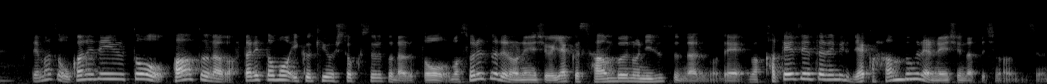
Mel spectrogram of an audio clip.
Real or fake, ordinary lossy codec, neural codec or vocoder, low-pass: real; none; none; 7.2 kHz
